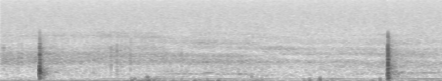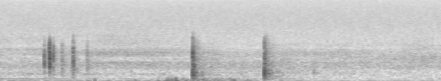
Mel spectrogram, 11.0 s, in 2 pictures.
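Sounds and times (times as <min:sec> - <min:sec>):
distant fireworks bangs: 0:00.0 - 0:02.6, 0:04.0 - 0:07.0, 0:07.8 - 0:09.8.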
